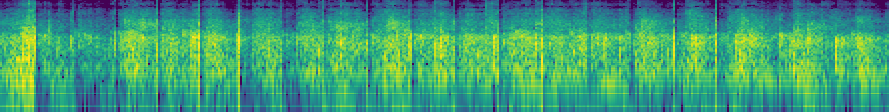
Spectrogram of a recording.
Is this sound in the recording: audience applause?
yes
